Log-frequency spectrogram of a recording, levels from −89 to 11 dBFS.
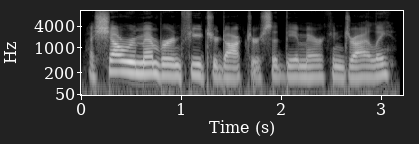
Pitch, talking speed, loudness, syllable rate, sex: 165 Hz, 185 wpm, -18 LUFS, 6.3 syllables/s, female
